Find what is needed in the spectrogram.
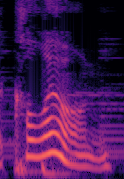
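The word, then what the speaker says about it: Colon: a self-published book by Christopher cologne Chris cologne smells good to me look at her that broke that cold little like but it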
